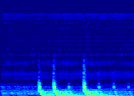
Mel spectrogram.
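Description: Low heartbeat-like thuds in the soundtrack. They come in close pairs about one and a half times a second, starting about half a second in, over a steady low hum.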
